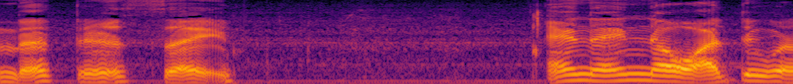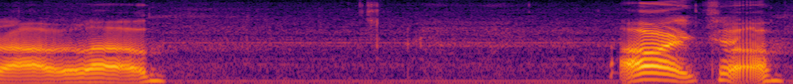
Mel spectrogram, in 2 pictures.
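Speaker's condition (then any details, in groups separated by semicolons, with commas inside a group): ALS; affects hands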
